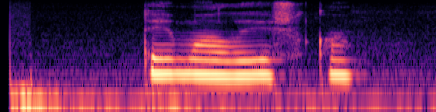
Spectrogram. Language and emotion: Russian, sad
